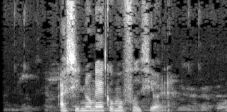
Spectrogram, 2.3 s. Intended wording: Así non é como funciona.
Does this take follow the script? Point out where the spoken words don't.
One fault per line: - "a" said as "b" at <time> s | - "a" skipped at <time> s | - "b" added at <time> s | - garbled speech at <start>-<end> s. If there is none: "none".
none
